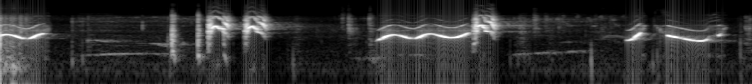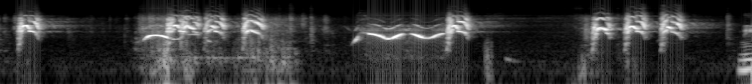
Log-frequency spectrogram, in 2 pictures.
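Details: Loud undulating parrot whistles alternate with short bursts of grating squawks, in phrases separated by brief pauses over about eleven seconds.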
